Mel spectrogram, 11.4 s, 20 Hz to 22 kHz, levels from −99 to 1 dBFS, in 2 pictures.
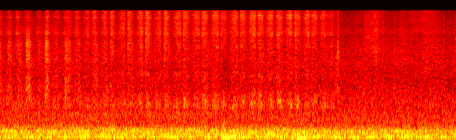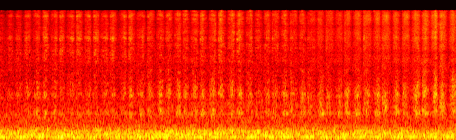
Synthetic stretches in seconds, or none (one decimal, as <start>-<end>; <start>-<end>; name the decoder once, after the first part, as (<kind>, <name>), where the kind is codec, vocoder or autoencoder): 9.6-11.4 (autoencoder, DAC-VAE)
